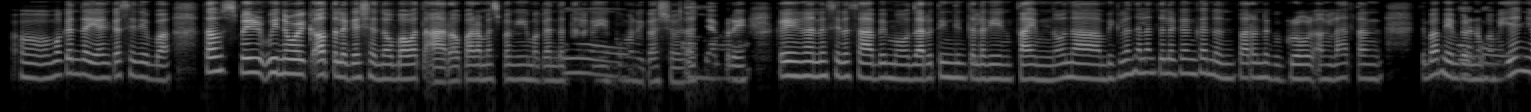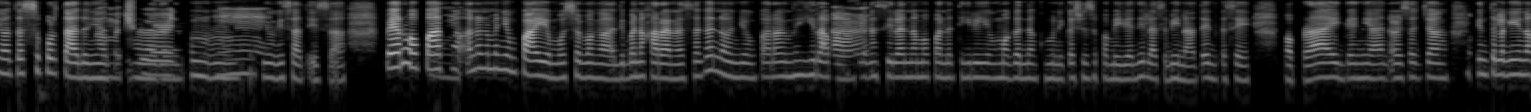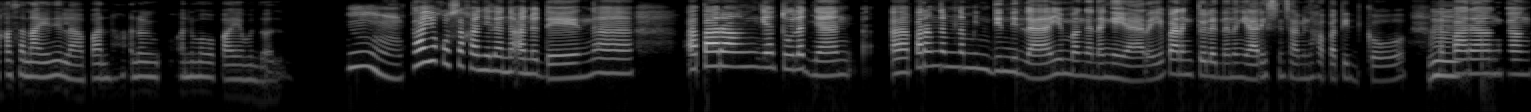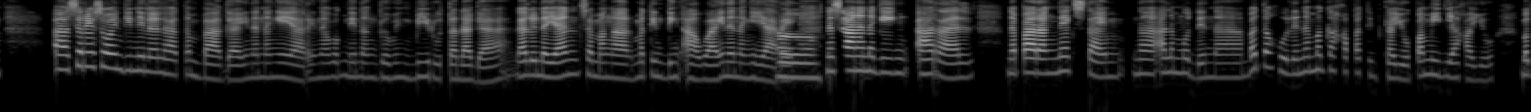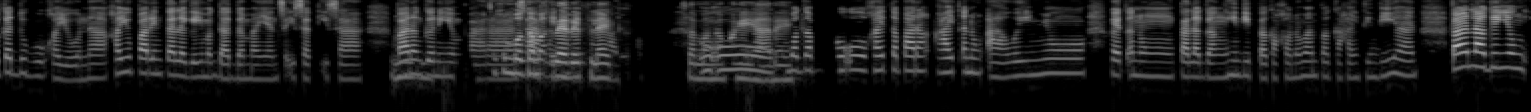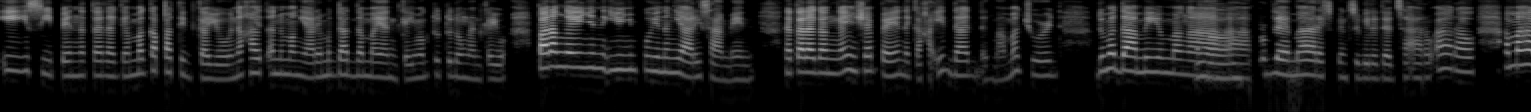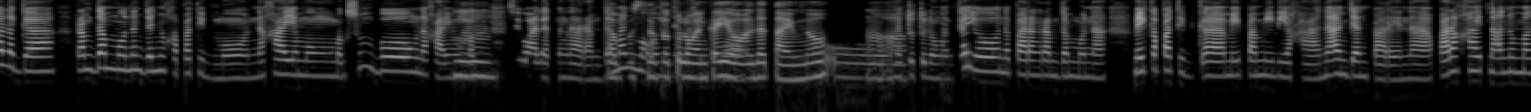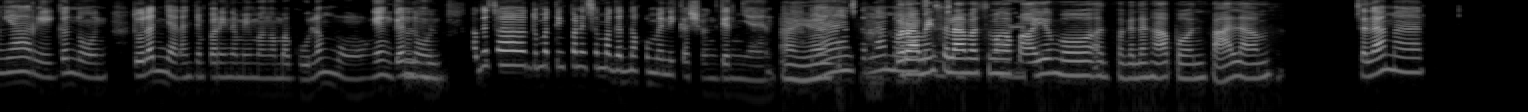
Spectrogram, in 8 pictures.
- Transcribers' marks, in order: unintelligible speech; gasp; tapping
- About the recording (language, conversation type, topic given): Filipino, podcast, Paano mo pinananatili ang maayos na komunikasyon sa pamilya?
